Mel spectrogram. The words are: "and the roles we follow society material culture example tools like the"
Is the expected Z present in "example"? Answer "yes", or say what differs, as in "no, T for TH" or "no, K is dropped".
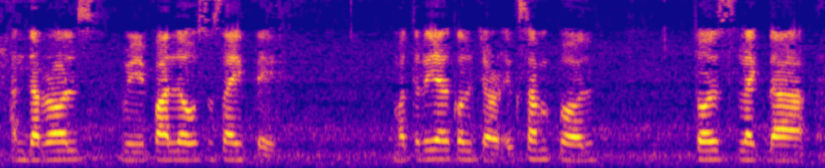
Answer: no, S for Z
